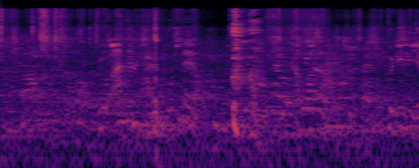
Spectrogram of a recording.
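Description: Metal cutlery clinks on a table.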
